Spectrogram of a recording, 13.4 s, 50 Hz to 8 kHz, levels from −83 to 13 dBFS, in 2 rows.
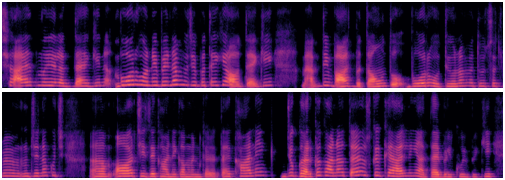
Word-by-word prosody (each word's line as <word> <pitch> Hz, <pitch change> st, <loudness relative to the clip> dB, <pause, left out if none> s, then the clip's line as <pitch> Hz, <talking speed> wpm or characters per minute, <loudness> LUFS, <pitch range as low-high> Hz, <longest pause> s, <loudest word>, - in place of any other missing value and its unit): शायद 310 Hz, +2 st, +3 dB
मुझे 315 Hz, -1 st, -1 dB
लगता 260 Hz, -4 st, +1 dB
है 270 Hz, -, -1 dB
कि 275 Hz, +4 st, -8 dB
ना -, -, -6 dB
बोर 375 Hz, +5 st, +2 dB
होने 335 Hz, -1 st, +1 dB
पे 340 Hz, 0 st, -1 dB
ना 390 Hz, +2 st, +3 dB
मुझे 350 Hz, -3 st, -4 dB
पता 315 Hz, 0 st, -6 dB
है 325 Hz, -, -5 dB
क्या 350 Hz, -, 0 dB
होता 130 Hz, +1 st, +2 dB
है 130 Hz, -, +2 dB
कि 310 Hz, +5 st, -8 dB, 0.4 s
मैं -, -, -2 dB
अपनी 315 Hz, +6 st, -2 dB
बात 255 Hz, -, +9 dB
बताऊँ 245 Hz, +3 st, +1 dB
तो 135 Hz, -, +3 dB, 0.2 s
बोर 265 Hz, +2 st, +3 dB
होती 245 Hz, -3 st, -3 dB
हूँ 240 Hz, -, +1 dB
ना 265 Hz, +2 st, -2 dB
मैं 280 Hz, -, -8 dB
तो 255 Hz, 0 st, -7 dB
सच 260 Hz, -1 st, -8 dB
में 270 Hz, -, -4 dB
म 250 Hz, -, -6 dB
मुझे 250 Hz, +2 st, -4 dB
ना 295 Hz, +2 st, -5 dB
कुछ 280 Hz, -2 st, -11 dB, 0.3 s
अ, -, -, -5 dB
और 245 Hz, +3 st, +3 dB
चीज़ें 240 Hz, -2 st, -1 dB
खाने 220 Hz, -2 st, -2 dB
का 210 Hz, 0 st, -1 dB
मन 210 Hz, -1 st, -4 dB
करता 115 Hz, +2 st, -3 dB
है, 230 Hz, -, -2 dB
खाने 260 Hz, +6 st, -2 dB
क -, -, -34 dB
जो 230 Hz, +6 st, -5 dB
घर 245 Hz, -6 st, +4 dB
का 310 Hz, +6 st, -3 dB
खाना 300 Hz, -2 st, +3 dB
होता 305 Hz, 0 st, -1 dB
है, 340 Hz, +2 st, +1 dB
उसका 320 Hz, -2 st, -4 dB
ख्याल 260 Hz, -2 st, +3 dB
नहीं 275 Hz, -2 st, -6 dB
आता 205 Hz, -2 st, 0 dB
है 200 Hz, -, +6 dB
बिल्कुल 210 Hz, 0 st, -5 dB
भी 200 Hz, 0 st, -11 dB
कि 225 Hz, +3 st, -6 dB
260 Hz, 260 wpm, -21 LUFS, 230-310 Hz, 0.4 s, बात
